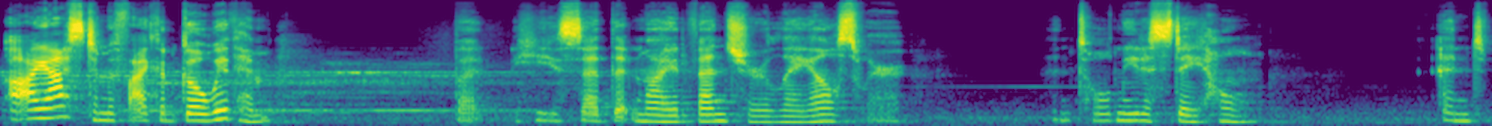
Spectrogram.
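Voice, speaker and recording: A woman playing a wistful, earnest young boy in a video game story, speaking softly and hesitantly. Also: medium pitch, unhurried, creaky, pauses often, slight background noise. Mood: solemn, reminiscing.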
